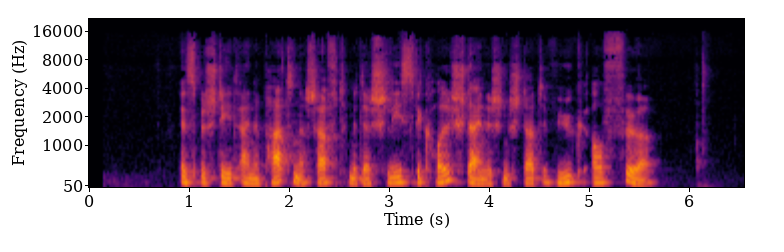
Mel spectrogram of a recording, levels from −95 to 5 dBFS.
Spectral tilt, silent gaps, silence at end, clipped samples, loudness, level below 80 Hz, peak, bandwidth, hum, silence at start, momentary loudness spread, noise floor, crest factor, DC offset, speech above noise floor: -5.5 dB/octave; none; 0.9 s; under 0.1%; -26 LUFS; -62 dBFS; -6 dBFS; 16 kHz; none; 0.9 s; 6 LU; -70 dBFS; 20 dB; under 0.1%; 45 dB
